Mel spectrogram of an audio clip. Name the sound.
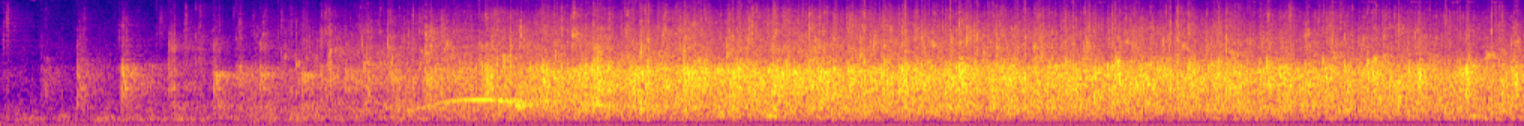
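audience clapping and applauding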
